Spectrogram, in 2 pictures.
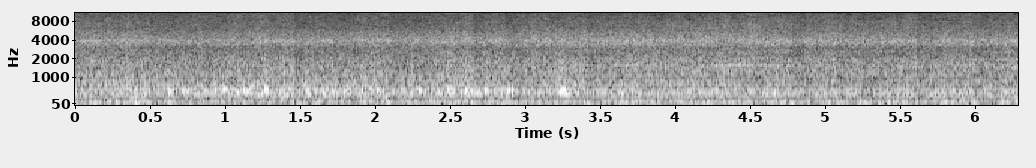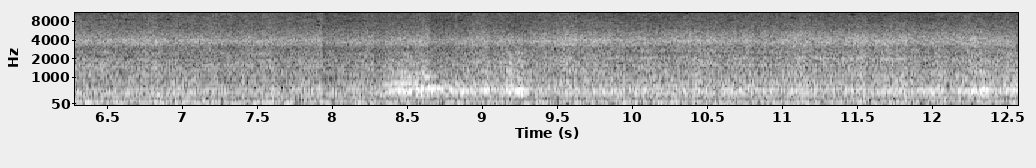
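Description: Cars of a CSX freight train rolling past: a steady rumble and clatter of steel wheels on the rails, a little louder about eight and a half seconds in and again near the end.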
